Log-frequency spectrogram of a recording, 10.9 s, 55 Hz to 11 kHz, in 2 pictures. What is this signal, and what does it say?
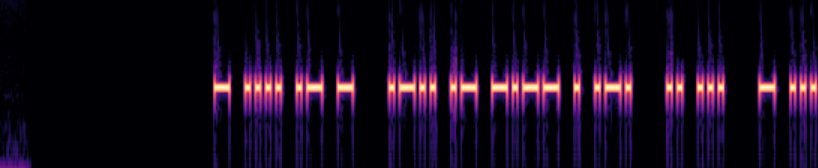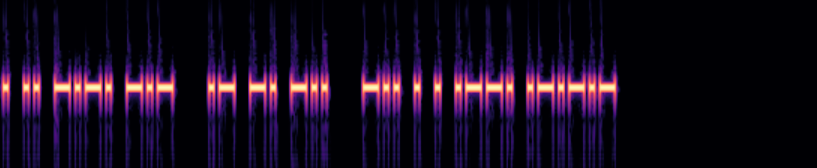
Morse code, heard as a keyed tone, about 36 wpm, 700 Hz. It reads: THAT LAYER IS THICK AND DEEP.
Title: Sentences from Top 1600 Words 35wpm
